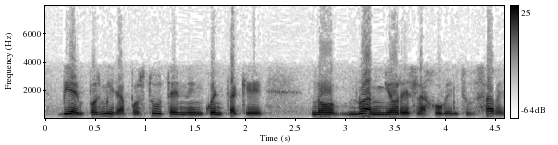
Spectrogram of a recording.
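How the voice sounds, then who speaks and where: The speaker talks at a moderate pace with ordinary pitch variation over noticeable background noise. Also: man. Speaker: bishop, catechism radio teacher. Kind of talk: radio catechesis talk answering caller.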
